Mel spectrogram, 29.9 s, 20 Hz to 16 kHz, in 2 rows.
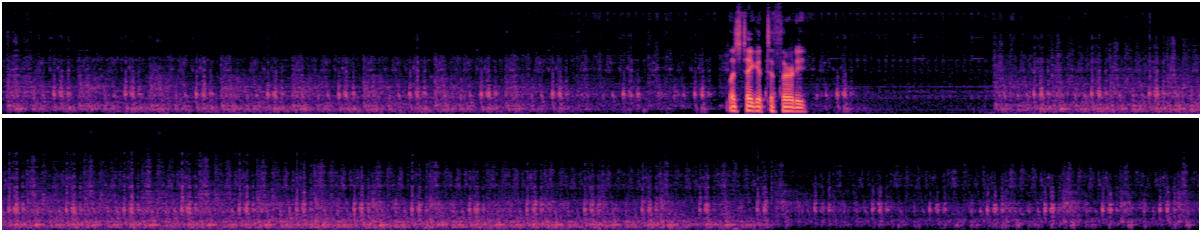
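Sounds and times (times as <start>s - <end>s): steady motor hum: 0.0s - 9.0s, 12.2s - 29.9s
fast mechanical rattle: 12.3s - 24.8s.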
